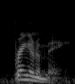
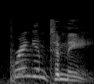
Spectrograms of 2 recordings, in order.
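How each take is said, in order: First: It is read in a calm, plain way. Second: It is read with strong, heated emotion. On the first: The speaker calls it wrong. "I probably didn't read that as well as I should have" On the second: The speaker calls it right. "read it that way, because that's the emphasis"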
